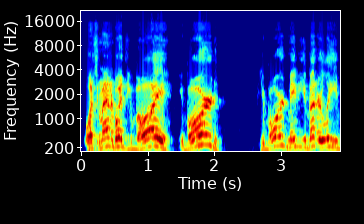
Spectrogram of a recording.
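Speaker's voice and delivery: loud, high, taunting wild man; mock a bored fan from the stage, loud; taunting Mojo. Mojo yelling at a fan from the stage, loud and high. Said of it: "He goes".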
